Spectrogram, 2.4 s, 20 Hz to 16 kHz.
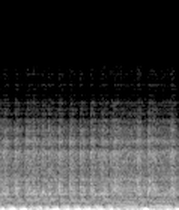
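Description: Electric guitar played through a Monomyth-modified Marshall Silver Jubilee valve amp head and 4x12 cabinet: a continuous, heavily distorted riff with low notes.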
